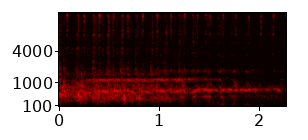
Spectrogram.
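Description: A sewing machine stitches in reverse through a quilt-as-you-go mug rug, a steady close whirring hum running continuously for a couple of seconds with no talking.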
